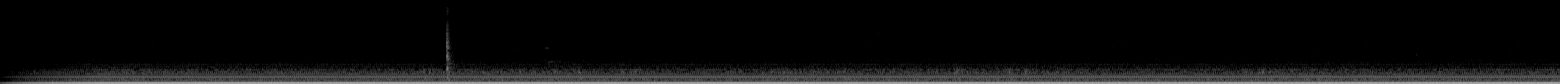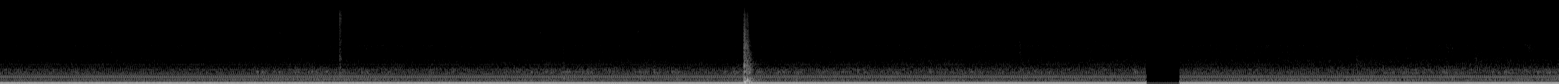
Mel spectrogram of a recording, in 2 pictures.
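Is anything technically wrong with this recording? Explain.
Yes, there is an audio dropout to a faint residue from 27.07 to 27.39 s. The sound cuts abruptly to a leak roughly 30 dB down, likely because the signal was lost while the path stayed live. Its hard edges set it apart from a pause or fade.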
